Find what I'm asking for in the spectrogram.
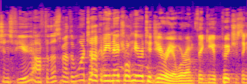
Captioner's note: speaks in foreign language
